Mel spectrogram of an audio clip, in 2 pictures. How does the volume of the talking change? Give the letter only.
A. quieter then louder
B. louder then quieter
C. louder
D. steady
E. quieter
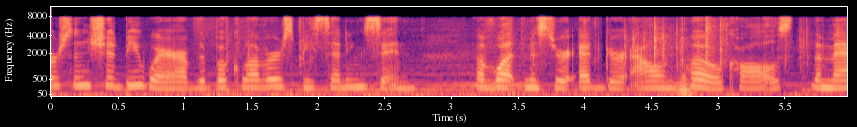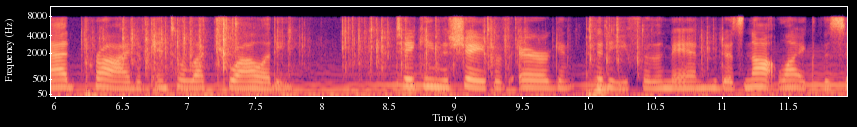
D.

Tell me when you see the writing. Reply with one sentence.
You can't hear the writing here.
